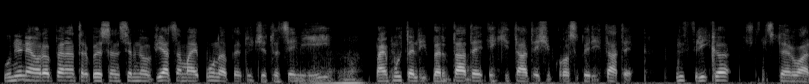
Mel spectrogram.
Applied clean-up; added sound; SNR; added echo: neural diffusion model UNIVERSE++.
